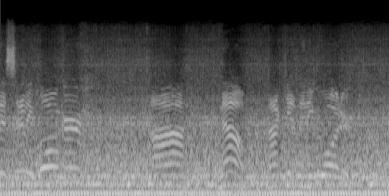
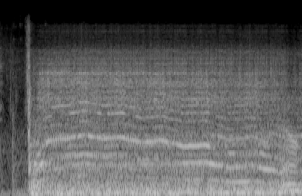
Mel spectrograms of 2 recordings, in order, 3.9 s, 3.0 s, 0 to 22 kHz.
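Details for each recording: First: Vintage Caravelle boat with an inline-six engine, sitting since the 90s, running after a hot-wire to the coil. A steady, even low rumble with a smooth firing rhythm and no knocks; it runs cleanly. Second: Caravelle boat engine, sitting since the 90s, cranking to build oil pressure: starter whine drags and sinks in pitch as it turns slowly; suspected weak Optima battery needing a charge, unconfirmed.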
